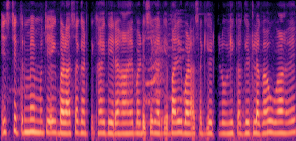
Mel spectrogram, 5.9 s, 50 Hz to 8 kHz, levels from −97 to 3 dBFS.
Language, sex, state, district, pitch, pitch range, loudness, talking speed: Hindi, female, Madhya Pradesh, Bhopal, 225 Hz, 220-235 Hz, -19 LUFS, 275 wpm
